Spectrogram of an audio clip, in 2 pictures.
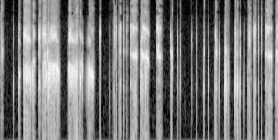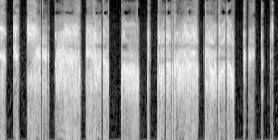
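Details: Calling swiftlets used as an attraction sound: sharp clicking bursts alternate with harsh buzzing twitters, high-pitched and choppy, separated by abrupt silences.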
